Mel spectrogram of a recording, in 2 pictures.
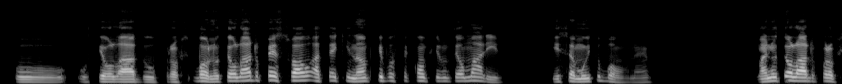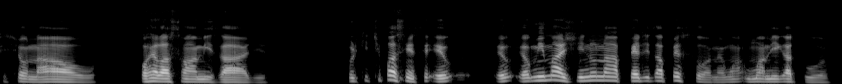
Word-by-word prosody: o 110 -2 -3
o 115 - -16
teu 125 +2 0
lado 120 -2 +3
prof 115 -2 -5
bom, 150 -1 +3
no 130 0 0
teu 165 - +2
lado 180 +3 +3
pessoal 185 0 +3
até 165 +2 -2
que 165 - -7
não 145 +1 +3
porque 175 - -2
você 170 0 -11
confia 160 -1 -4
no 155 - -8
teu 160 +1 -2
marido, 150 - -4 0.5
isso 130 +5 -7
é - - +5
muito 135 +5 0
bom, 120 - -7
né. 100 +2 -21 1.1
Mas 130 +3 +4
no 165 - +4
teu 190 - +5
lado 160 -4 +7
profissional, 120 -6 -2 0.5
com - - 0
relação 135 -2 +4
a 125 - 0
amizades, 110 -4 -2 0.8
porque 150 +4 -11
tipo 175 - -13
assim, 195 - +3
você 165 - -12
eu 140 +2 0 0.4
eu 150 +5 -3
eu 150 +1 -1
me 180 +3 +1
imagino 180 - +2
na 185 -2 0
pele 160 0 -1
da 165 -1 -2
pessoa, 160 -10 -7
né, 110 0 -13
uma 120 +3 -12
uma 135 +1 -5
amiga 130 0 -1
tua. 105 -3 -15
135 Hz, 180 wpm, -25 LUFS, 115-165 Hz, 1.1 s, lado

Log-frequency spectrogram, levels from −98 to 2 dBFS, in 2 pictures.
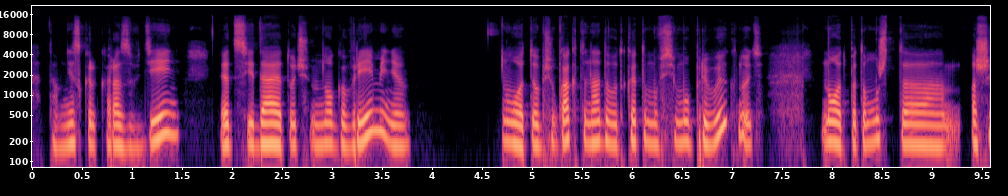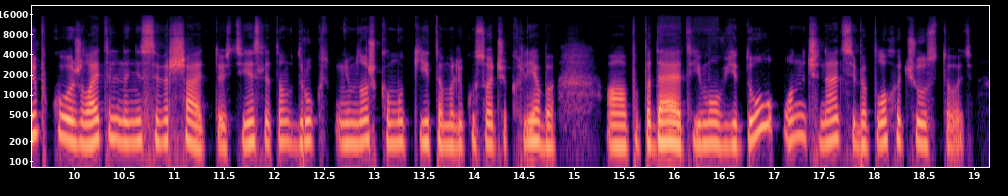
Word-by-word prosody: там, 175 -3 -9
несколько 185 0 -3
раз 175 -2 +1
в 165 - -10
день. 240 +9 +3 0.4
Это 180 -1 +2
съедает 185 -1 +4
очень 180 0 -4
много 180 0 -1
времени. 190 0 +2 0.9
Вот, 190 -4 +2
в - - +5
общем, 175 - -4
как-то 205 0 +2
надо 200 +1 +2
вот 180 -2 -3
к - - -8
этому 200 -1 0
всему 200 +2 -3
привыкнуть. 205 - 0 0.6
Ну 200 - +2
вот, 190 -2 +4
потому 190 +2 -1
что 185 -5 0
ошибку 230 +2 +1
желательно 200 +3 +2
не 200 +1 0
совершать. 205 -4 0
То - - -3
есть, 165 - -9
если 195 +1 0
там 200 +2 -3
вдруг 195 +2 -3
немножко 195 +1 -1
муки 195 +1 -2
там 180 -1 -2
или 180 - -3
кусочек 185 -2 -5
хлеба, 195 -4 +1 0.5
а, 175 0 +2
попадает 195 0 +4
ему 190 +1 +1
в 175 - -6
еду, 205 - 0
он 230 +1 -2
начинает 215 -1 -2
себя 185 -1 -2
плохо 195 +4 -1
чувствовать. 185 -2 -4
190 Hz, 155 wpm, -23 LUFS, 180-205 Hz, 0.9 s, в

